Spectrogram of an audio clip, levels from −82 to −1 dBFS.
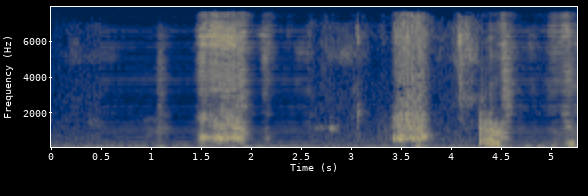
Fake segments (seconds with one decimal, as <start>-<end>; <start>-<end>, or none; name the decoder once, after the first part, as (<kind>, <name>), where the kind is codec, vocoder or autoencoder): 0.5-2.6 (vocoder, HiFi-GAN); 4.3-5.3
